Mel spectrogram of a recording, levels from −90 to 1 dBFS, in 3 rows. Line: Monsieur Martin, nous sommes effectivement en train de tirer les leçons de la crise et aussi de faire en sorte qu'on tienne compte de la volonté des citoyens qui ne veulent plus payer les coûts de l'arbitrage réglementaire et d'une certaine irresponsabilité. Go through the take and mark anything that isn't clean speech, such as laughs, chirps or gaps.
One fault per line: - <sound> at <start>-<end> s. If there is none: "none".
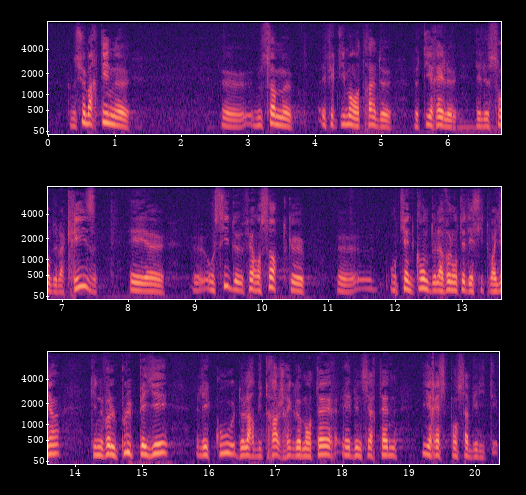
none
